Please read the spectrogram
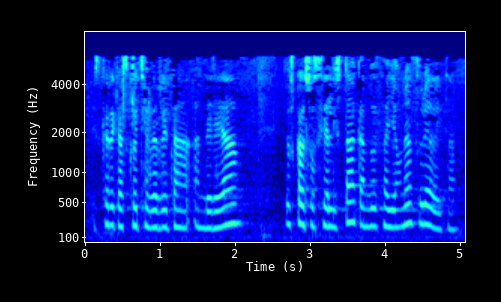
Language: Basque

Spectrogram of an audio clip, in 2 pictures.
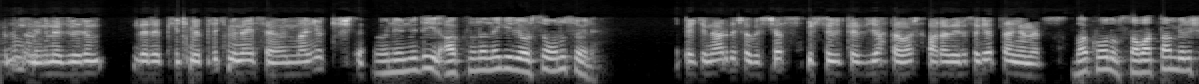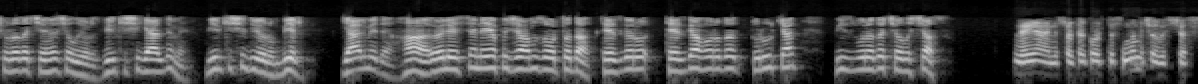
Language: Turkish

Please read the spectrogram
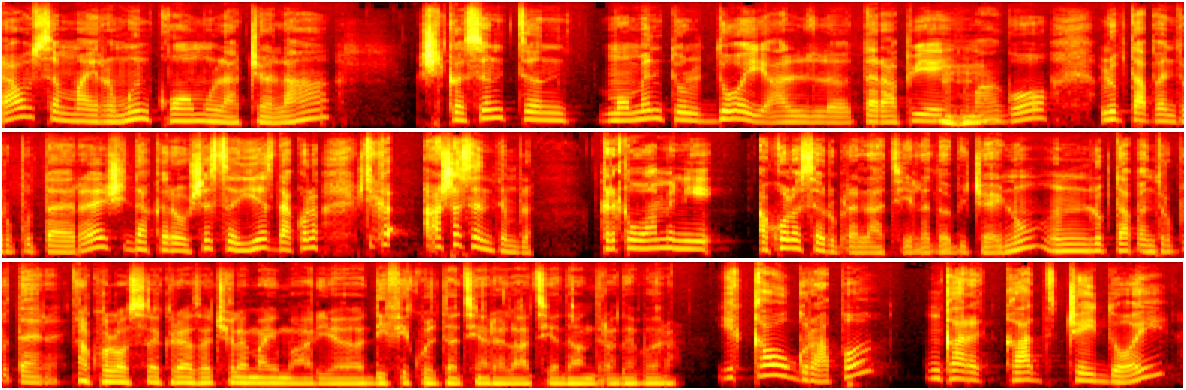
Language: Romanian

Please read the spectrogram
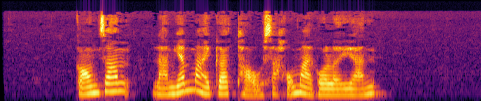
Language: Cantonese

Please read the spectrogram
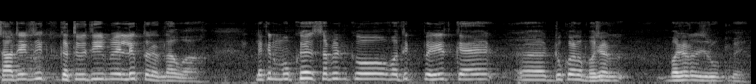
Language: Sindhi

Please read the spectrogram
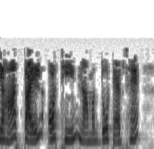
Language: Hindi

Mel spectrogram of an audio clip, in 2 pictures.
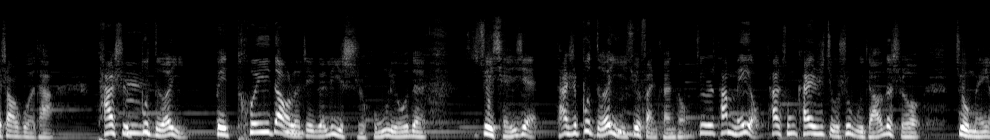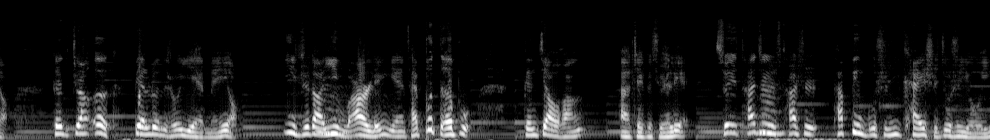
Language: Chinese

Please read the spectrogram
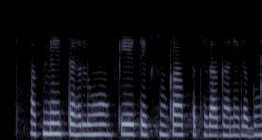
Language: Hindi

